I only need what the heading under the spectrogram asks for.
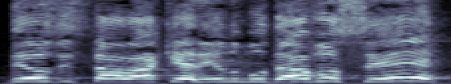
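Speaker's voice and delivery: loud, high preaching build; fiery preaching. Acted. Pastor preaching to the church, loud and high. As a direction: preach it hard to the congregation.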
